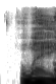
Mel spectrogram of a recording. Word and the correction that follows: Huawei: It's pronounced Huawei. Google it. Huawei.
